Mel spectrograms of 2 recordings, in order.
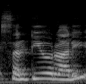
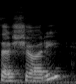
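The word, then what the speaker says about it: certiorari: definitely don't recommend uh you know calling it sirari it is called as sersi and also you can check it on Google the pronounciation exact pronunciation for this word the spelling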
